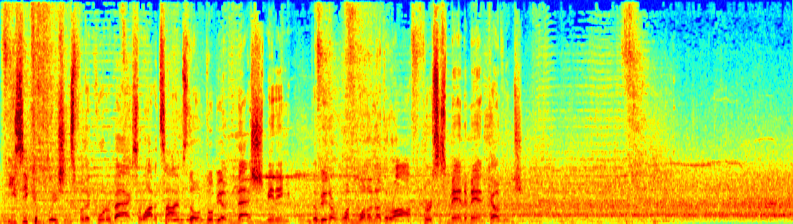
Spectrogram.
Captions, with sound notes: easy completions for the quarterbacks. A lot of times, there'll be a mesh, meaning they'll be able to run one another off versus man-to-man coverage. [CROWD CHEERING]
